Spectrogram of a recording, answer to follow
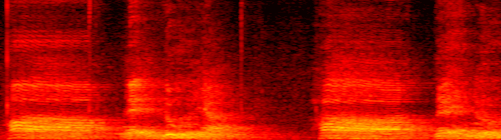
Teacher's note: Make sure the lu is always a little bit louder than the initial ha that we started off. · Term: emphasis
